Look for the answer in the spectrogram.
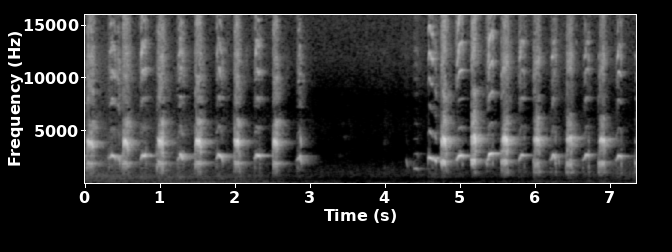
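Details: Pet cockatiel answering a phone call: rapid repeated chirps, about two or three a second, pause for over a second, then resume in a similar chirping run.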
